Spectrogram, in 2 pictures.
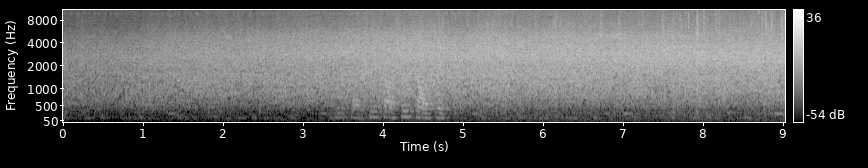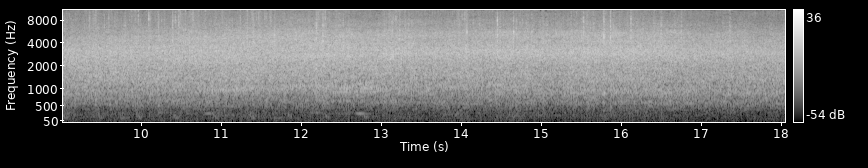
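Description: A model train rolls along its track with a steady whirring hum.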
